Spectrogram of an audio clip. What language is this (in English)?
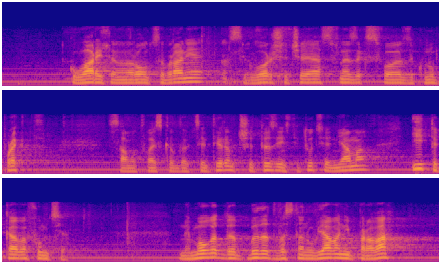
Bulgarian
